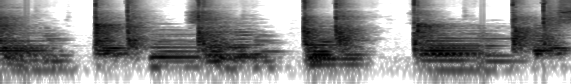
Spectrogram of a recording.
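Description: Piano accompaniment playing loud, sharp chord stabs in a steady rhythm, about one every three-quarters of a second, each ringing briefly before the next.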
